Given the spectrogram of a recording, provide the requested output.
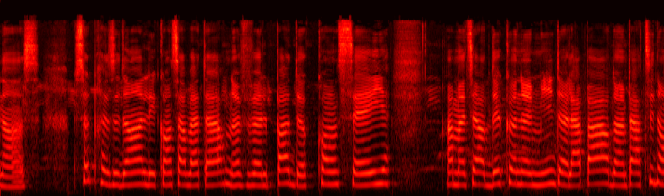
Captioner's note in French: voix de l'interprète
